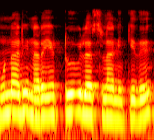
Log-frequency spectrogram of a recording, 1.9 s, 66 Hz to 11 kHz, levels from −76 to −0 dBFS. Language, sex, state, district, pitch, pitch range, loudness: Tamil, male, Tamil Nadu, Namakkal, 160 Hz, 150-175 Hz, -13 LUFS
